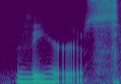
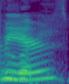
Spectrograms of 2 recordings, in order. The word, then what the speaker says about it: Veirs: No, opening theme song performed by Laura Veers. Veers. – However. – V-E-I-R-S. – I remember you pronouncing this name incorrectly last time, not knowing Veers. Veers.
